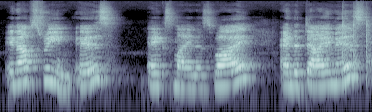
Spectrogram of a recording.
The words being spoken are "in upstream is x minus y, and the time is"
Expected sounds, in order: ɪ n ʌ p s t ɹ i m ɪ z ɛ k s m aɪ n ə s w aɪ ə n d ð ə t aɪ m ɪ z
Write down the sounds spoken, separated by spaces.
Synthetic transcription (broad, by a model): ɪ n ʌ f s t ɹ i m ɪ z ɛ k s m aɪ n ə s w aɪ ə n d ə t aɪ m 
